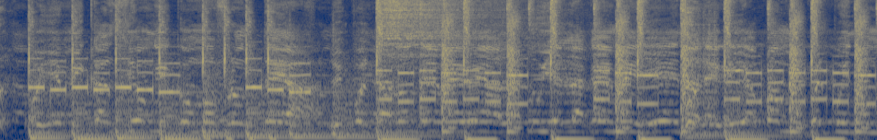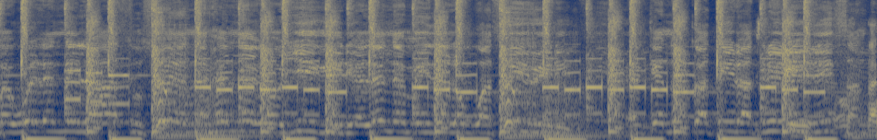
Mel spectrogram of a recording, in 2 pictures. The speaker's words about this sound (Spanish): Vamos a escuchar la canción bien.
